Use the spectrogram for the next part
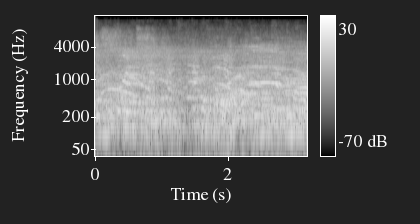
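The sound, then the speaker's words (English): A large baseball stadium crowd jeers and shouts at umpire Mike Corbett after a ball-four call, in a steady, dense roar of many voices, loud and continuous throughout, with no single speaker standing out. “Mike Corbett certainly hearing it from this crowd.”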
